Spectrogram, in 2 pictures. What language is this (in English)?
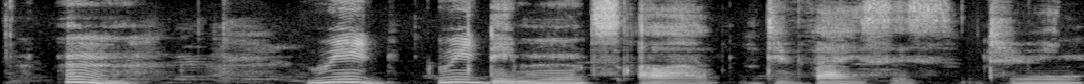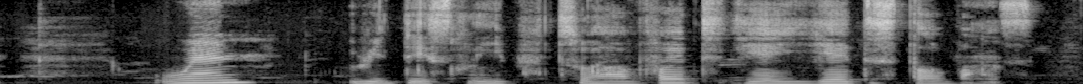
Nigerian Pidgin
